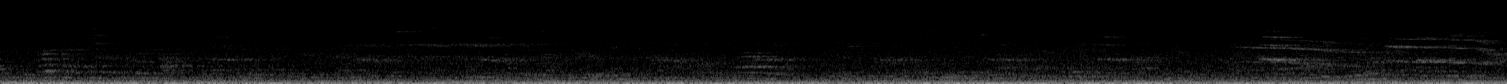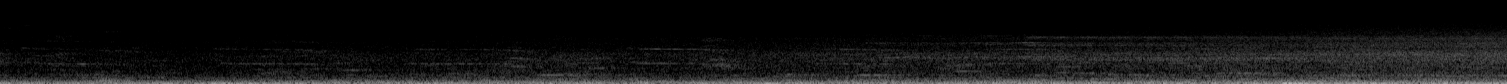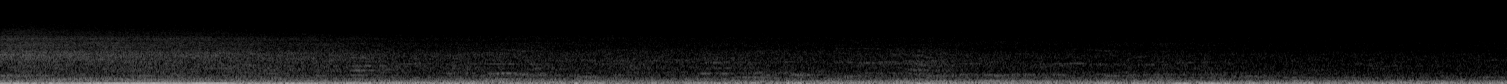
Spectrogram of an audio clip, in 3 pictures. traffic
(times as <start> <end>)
25.1 37.1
